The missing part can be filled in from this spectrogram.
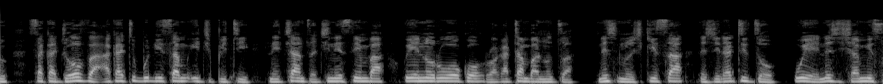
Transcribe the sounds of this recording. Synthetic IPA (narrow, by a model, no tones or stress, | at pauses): sakad͡ʒe̞ɦo̞vʱaʔakatiɓuɗisamuid͡ʒipitine̞t͡ʃanzat͡ʃine̞simba | uje̞no̞ɾuo̞ko̞rwakatambanuːd͡zwa | ne̞ʐino̞t͡ʃkisane̞ʐiɾatid͡zo̞uje̞ne̞ʐiʃamiːswa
